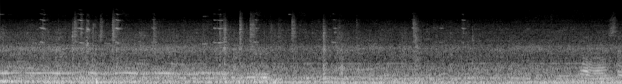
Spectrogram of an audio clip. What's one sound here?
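A tractor's wheels rattle and clatter over rough ground.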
